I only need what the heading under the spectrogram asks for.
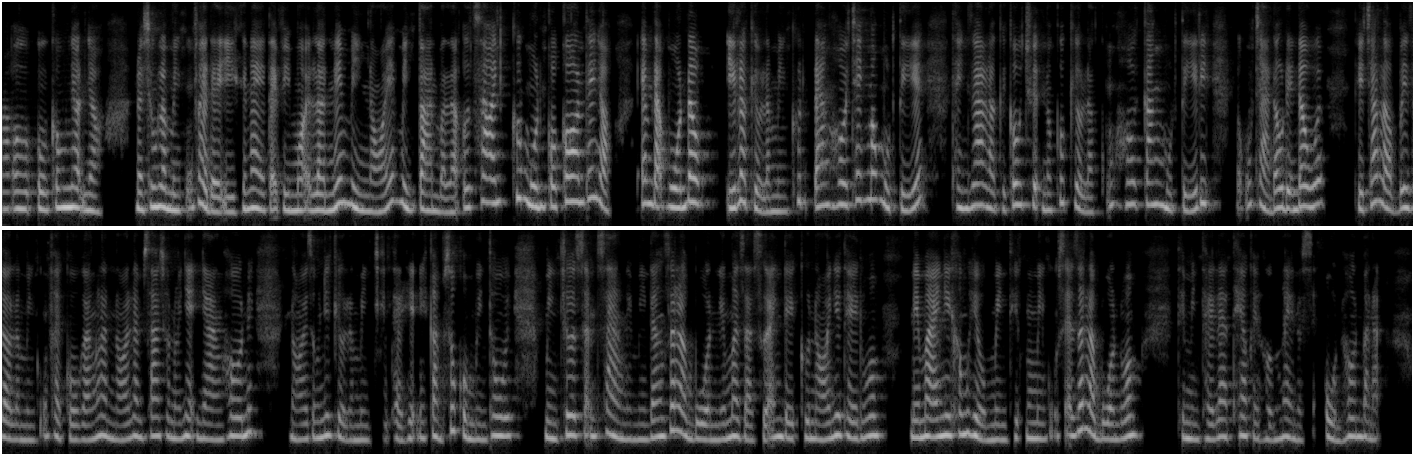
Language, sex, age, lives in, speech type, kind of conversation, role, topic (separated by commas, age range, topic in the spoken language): Vietnamese, female, 25-29, Vietnam, conversation, advice, user, Vì sao bạn không dám thể hiện cảm xúc thật với bạn đời?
